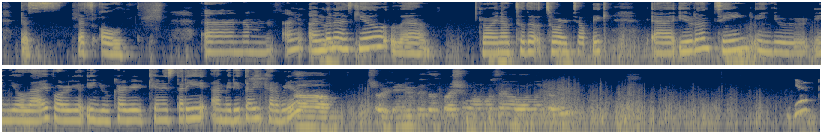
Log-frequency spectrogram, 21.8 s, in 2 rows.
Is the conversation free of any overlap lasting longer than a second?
Yes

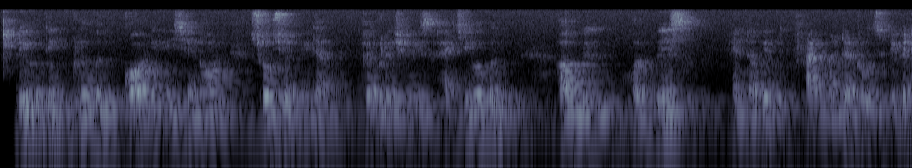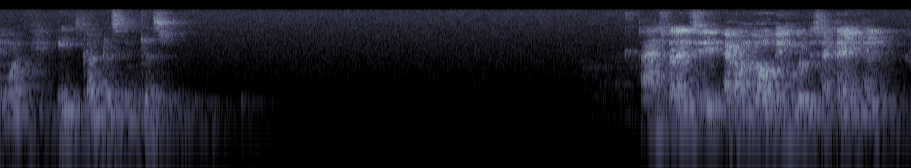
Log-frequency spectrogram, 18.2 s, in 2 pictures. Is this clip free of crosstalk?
Yes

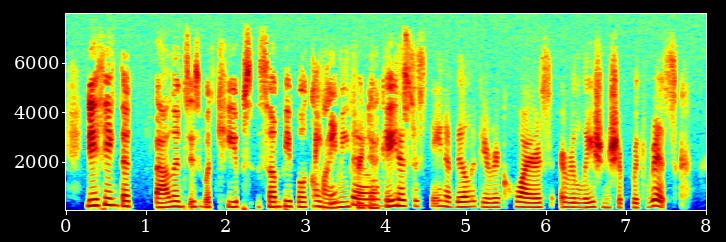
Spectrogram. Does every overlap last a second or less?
No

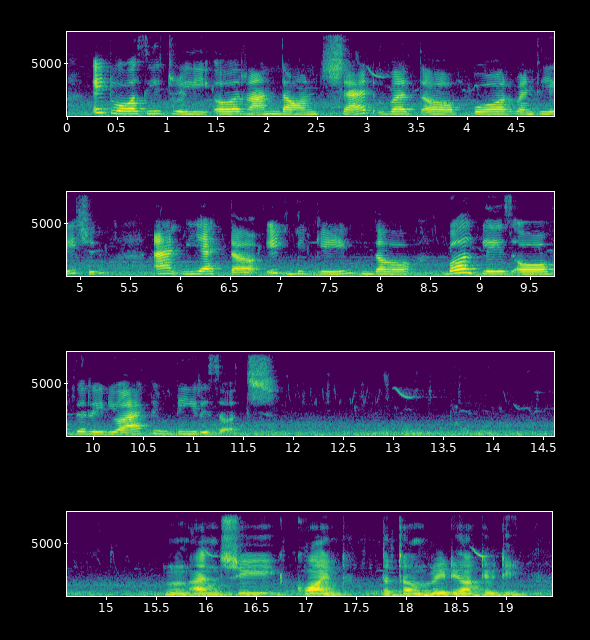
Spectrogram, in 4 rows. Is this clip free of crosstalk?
Yes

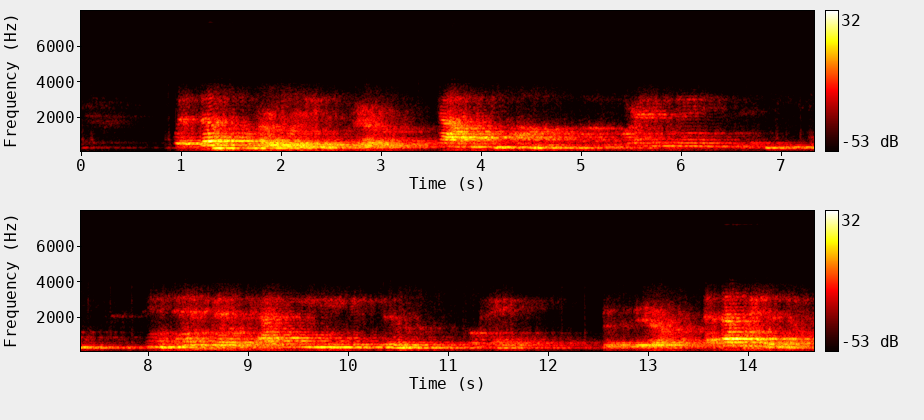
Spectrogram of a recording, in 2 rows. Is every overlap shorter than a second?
Yes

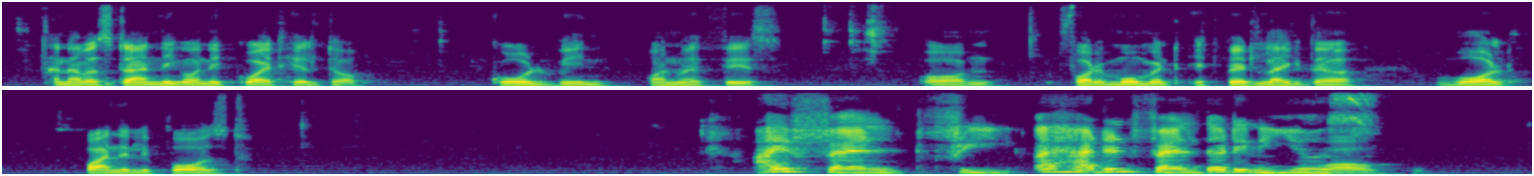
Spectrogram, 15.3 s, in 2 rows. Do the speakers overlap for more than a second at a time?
No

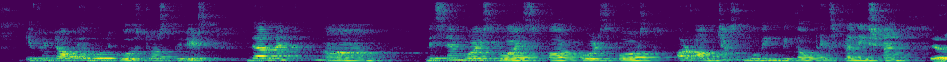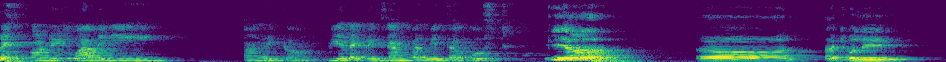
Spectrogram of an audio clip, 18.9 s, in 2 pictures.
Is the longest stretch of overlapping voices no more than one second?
Yes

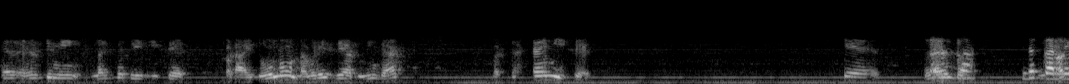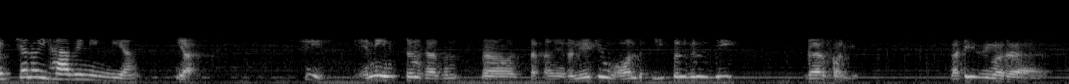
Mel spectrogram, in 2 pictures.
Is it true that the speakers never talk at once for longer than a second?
Yes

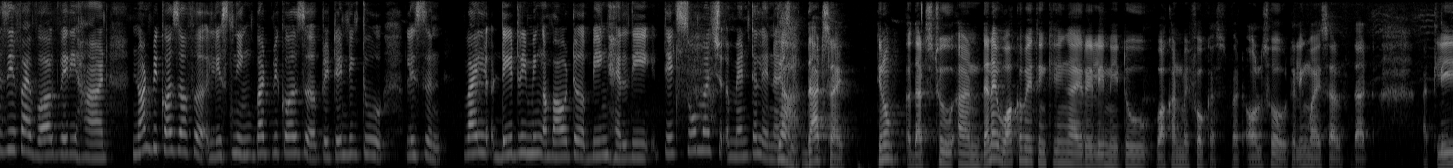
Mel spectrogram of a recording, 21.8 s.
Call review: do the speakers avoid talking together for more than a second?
Yes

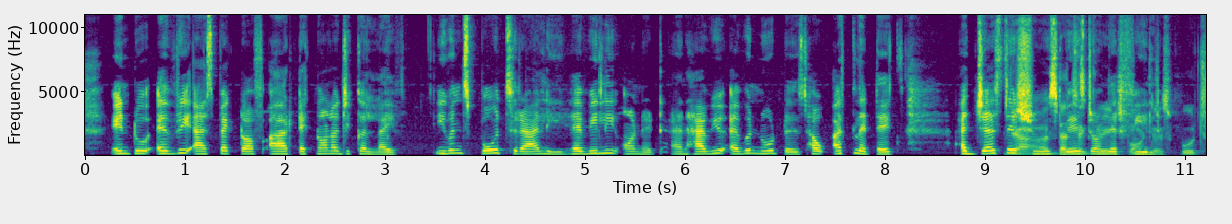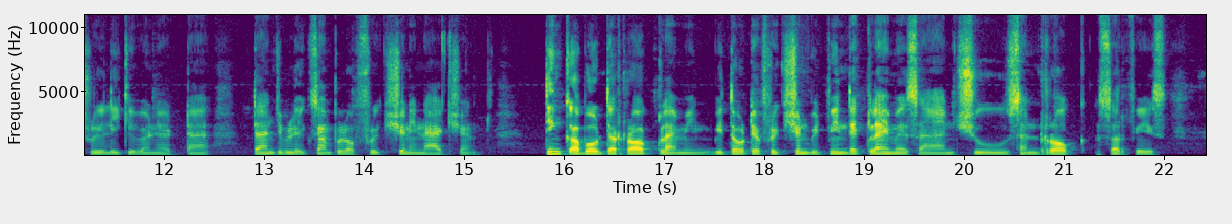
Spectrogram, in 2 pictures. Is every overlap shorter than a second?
No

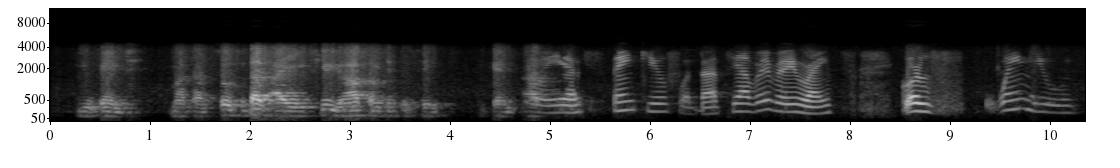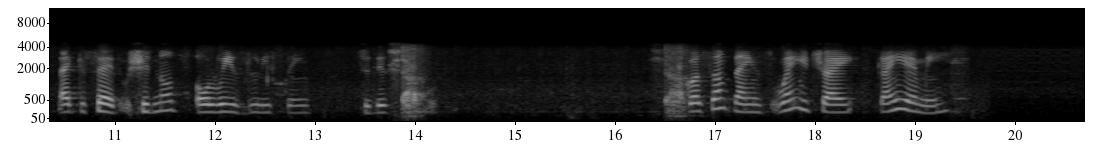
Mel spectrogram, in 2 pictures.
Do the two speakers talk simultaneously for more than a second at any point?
No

